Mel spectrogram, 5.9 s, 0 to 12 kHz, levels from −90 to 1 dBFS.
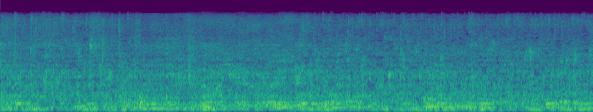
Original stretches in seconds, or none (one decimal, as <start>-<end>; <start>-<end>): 0.0-1.4; 3.0-5.9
